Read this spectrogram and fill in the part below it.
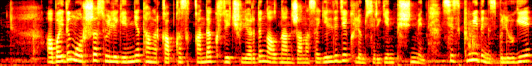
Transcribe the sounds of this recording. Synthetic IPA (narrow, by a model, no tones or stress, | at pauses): ɑbɑjd̪əɴwo̞ɾəʃɑsɵjle̞ɡʲe̞nɪne̞t̪ʰɑɴəɾqɑp̚qʰəzəqːɑnd̪ɑkʲʰʏze̞t̪ʃɪle̞ɾd̪ɪŋɑlˠd̪ənɑnʒɑnɑsɑkʲʰe̞ld̪ɪd̪e̞kʲʰʏlɪmsɪɾɡʲe̞npʰɪ̥ʃɪnme̞nsɪzkʲʰɪme̞d̪ɪŋɪzbɪluɡʲe̞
